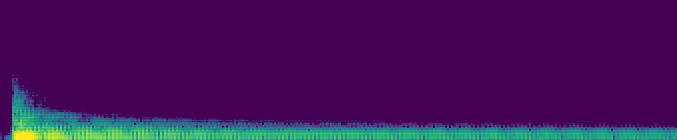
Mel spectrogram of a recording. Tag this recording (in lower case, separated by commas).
bowed string instrument, musical instrument, music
